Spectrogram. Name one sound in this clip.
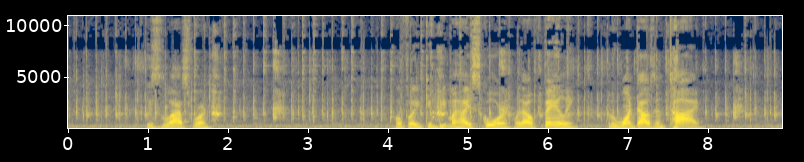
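A man speaks with animation in a put-on puppet voice.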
